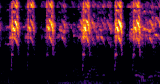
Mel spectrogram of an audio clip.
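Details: At a Pakistani breeding farm, ringneck parrots give short, rasping squawks, about six sharp bursts in roughly three seconds, unevenly spaced.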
